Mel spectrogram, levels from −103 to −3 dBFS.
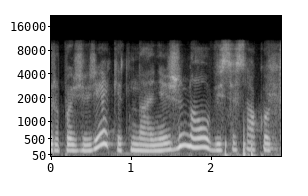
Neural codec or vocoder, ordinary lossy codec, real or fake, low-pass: none; Opus, 16 kbps; real; 9.9 kHz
